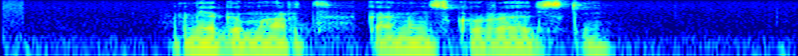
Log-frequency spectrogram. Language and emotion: Russian, neutral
